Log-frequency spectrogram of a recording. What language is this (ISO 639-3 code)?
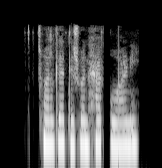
pus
